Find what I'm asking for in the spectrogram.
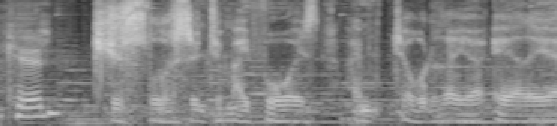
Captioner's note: deep, scratchy voice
